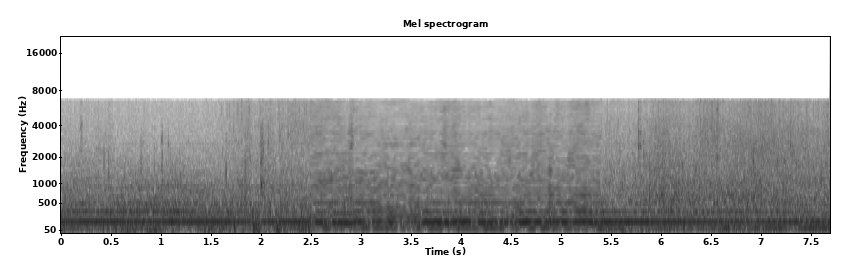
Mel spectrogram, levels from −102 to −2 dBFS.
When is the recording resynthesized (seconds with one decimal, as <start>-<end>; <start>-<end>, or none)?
2.5-5.4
